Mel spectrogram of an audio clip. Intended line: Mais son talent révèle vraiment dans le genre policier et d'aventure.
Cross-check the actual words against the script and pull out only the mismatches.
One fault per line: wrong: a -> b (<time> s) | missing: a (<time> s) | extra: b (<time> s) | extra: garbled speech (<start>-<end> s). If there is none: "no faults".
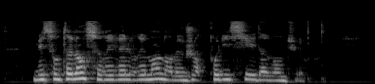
extra: se (0.9 s)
